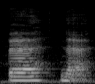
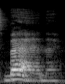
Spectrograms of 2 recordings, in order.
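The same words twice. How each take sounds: First: "bene" said flat, no lean on the first e; a bland, evenly stressed "bene"; "bene" with both syllables equal; wrong stress. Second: "bene" louder, with weight on the first e; Italian "bene", first syllable punched; stress on the first e. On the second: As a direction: lean hard on the "be" of "bene". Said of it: "lean on the first e". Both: Shown as a demonstration.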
